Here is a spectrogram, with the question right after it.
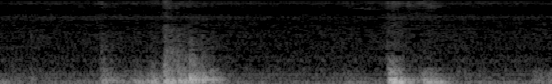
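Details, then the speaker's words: Adult reports stomach growling during a quiet house visit; stomach growling (borborygmi). "can you hear my stomach it sounds like it's"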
